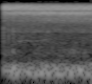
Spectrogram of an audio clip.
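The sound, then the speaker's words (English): Fajitas sizzle with a bright, steady hiss that starts abruptly and holds at an even, fairly loud level for about a second, alone with no voices. “That's the sound of the fajitas.”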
